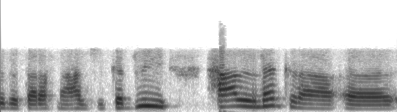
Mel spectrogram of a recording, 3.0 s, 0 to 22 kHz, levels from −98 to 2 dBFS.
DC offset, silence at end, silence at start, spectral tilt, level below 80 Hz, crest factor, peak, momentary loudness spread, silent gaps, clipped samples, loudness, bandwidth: under 0.1%; 0 s; 0 s; -8.5 dB/octave; -68 dBFS; 16 dB; -6 dBFS; 6 LU; none; under 0.1%; -23 LUFS; 4.3 kHz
